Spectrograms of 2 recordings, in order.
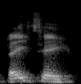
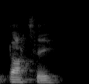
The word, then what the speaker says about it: Baty: Yeah, we had a courier come around who pronounced my surname correctly, and it doesn't happen often. Usually it's Batty.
